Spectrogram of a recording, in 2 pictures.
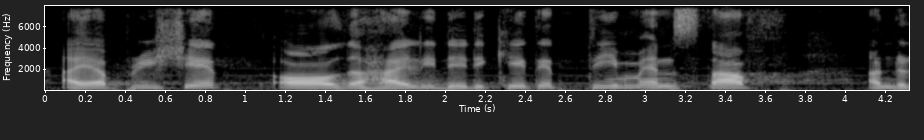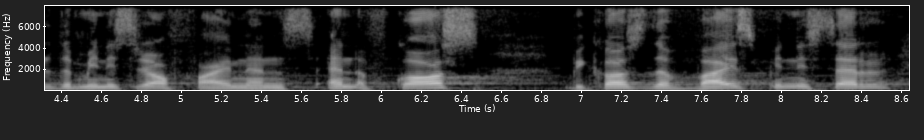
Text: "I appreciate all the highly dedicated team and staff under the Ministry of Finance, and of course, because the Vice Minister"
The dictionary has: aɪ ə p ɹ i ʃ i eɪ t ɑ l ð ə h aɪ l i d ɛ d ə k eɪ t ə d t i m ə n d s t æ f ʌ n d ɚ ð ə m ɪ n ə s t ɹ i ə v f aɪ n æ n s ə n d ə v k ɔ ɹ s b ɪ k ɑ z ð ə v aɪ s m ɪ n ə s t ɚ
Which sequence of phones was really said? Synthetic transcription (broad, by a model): aɪ ə p ɹ i ʃ i eɪ t ɑ l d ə h aɪ l i d ɛ d ə k eɪ t ə d t i m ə n s t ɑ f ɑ n d ɚ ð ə m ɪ n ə s t ɹ i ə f aɪ n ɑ n s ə n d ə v k ɔ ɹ s b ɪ k ɑ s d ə v aɪ s m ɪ n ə s t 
